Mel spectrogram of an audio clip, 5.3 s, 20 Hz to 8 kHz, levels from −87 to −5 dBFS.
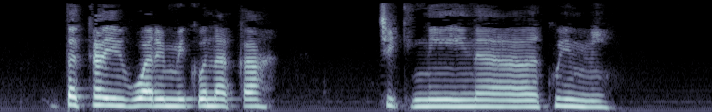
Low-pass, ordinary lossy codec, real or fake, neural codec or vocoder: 7.2 kHz; MP3, 32 kbps; fake; codec, 16 kHz, 2 kbps, X-Codec, HuBERT features, trained on general audio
